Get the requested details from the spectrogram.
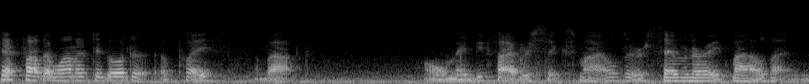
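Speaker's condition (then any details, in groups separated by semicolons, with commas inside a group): Parkinson's disease; cannot live alone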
